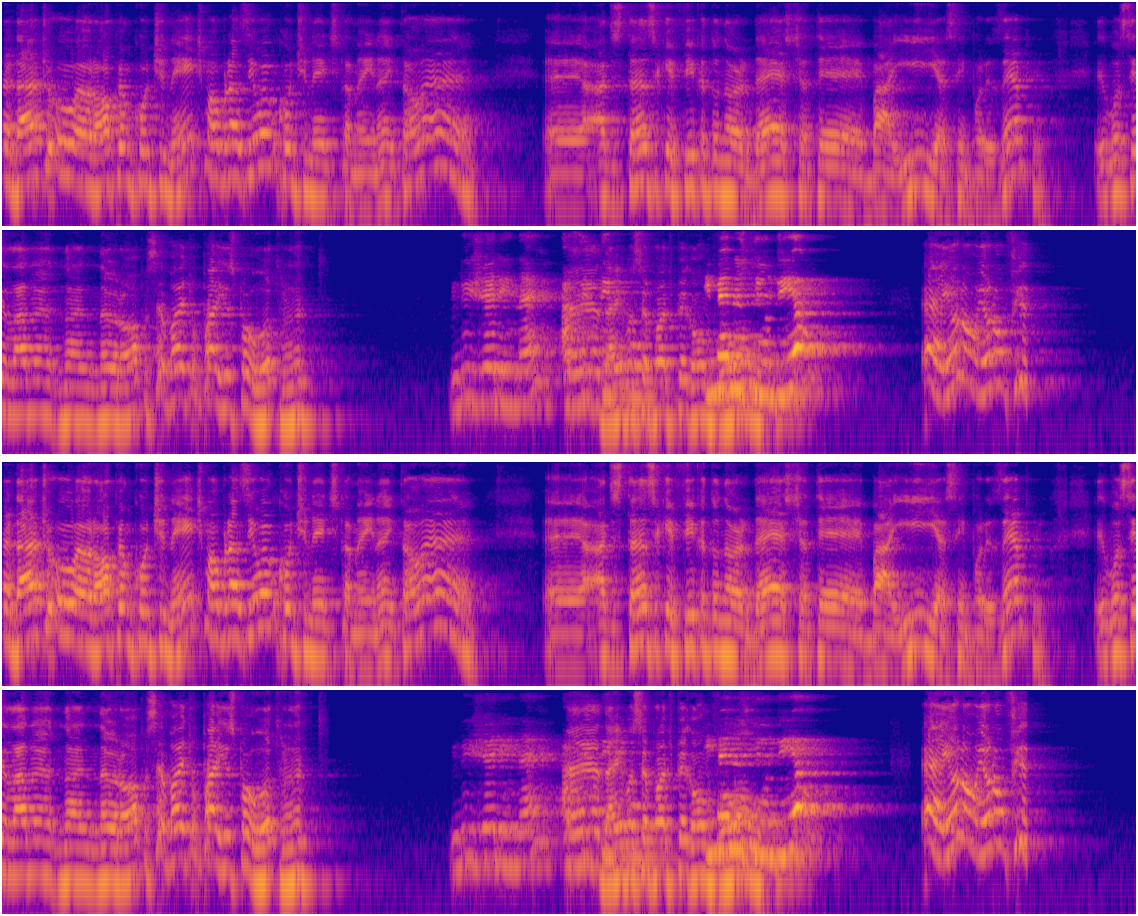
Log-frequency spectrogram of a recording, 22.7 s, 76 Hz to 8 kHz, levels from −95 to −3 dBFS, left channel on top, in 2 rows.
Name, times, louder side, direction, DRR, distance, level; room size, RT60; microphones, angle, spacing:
voice 1, 0.0-4.8 5.4-10.4 10.9-14.5 17.0-19.0 20.5-21.6, right 3 dB, 25° right, 0.4 m, -33 dB
voice 2, 15.8-17.8 18.4-19.5, left 2 dB, 50° left, 2.0 m, -30 dB
24.5 x 11.5 x 3.7 m
head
